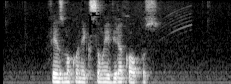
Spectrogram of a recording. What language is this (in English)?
Portuguese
